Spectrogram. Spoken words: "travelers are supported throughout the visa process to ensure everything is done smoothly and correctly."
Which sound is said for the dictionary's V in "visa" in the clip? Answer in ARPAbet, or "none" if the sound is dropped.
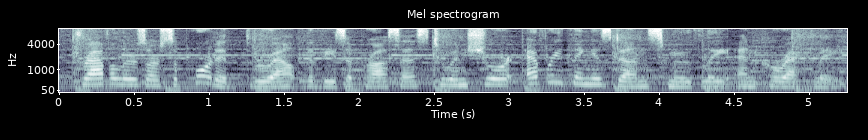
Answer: V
